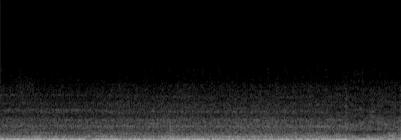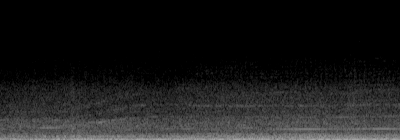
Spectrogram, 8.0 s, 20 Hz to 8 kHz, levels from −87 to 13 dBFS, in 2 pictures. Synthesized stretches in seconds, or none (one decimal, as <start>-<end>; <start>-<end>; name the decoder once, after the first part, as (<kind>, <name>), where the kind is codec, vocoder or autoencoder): 3.3-4.1 (codec, SNAC)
